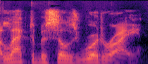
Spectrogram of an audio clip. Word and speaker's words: Lactobacillus reuteri: I think if I got the pronunciation correct, it's L. reuteri. Is that the correct pronunciation? – Yeah, Lactobacillus reuteri.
